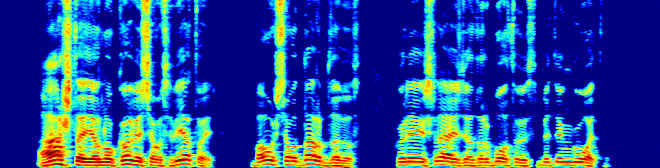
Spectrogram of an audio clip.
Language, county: Lithuanian, Marijampolė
